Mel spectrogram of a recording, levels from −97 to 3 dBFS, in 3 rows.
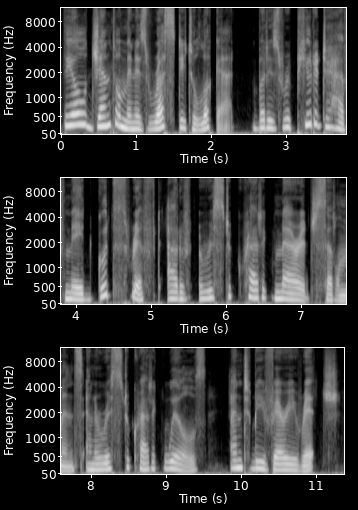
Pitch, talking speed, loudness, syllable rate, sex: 185 Hz, 155 wpm, -19 LUFS, 4.4 syllables/s, female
